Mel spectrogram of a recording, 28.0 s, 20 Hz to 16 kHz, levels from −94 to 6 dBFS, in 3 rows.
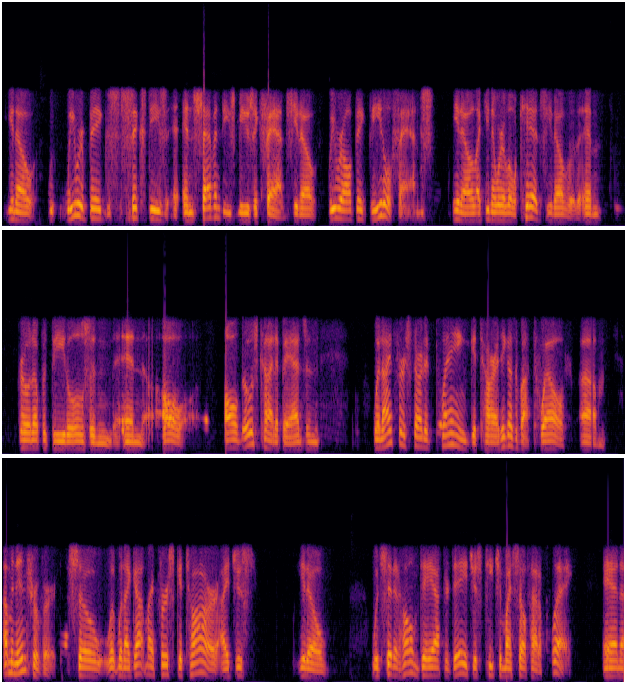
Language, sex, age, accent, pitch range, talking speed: English, male, 50-69, American, 115-160 Hz, 180 wpm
